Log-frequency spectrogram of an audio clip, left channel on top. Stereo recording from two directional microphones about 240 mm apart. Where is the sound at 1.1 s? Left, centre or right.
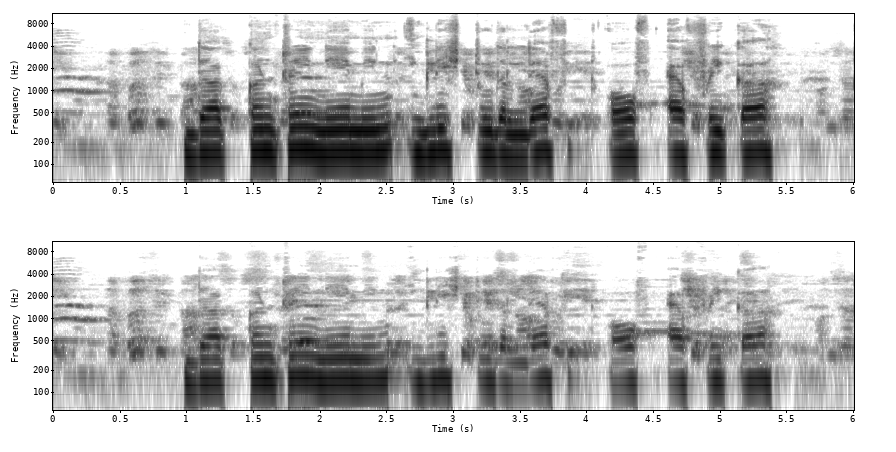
Left.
